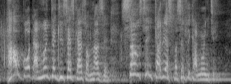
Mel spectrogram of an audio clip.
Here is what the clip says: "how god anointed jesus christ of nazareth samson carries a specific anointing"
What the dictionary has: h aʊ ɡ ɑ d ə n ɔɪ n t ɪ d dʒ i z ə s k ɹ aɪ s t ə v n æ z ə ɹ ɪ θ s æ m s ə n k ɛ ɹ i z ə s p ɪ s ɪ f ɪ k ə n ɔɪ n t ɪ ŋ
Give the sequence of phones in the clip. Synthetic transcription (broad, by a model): h aʊ ɡ ɑ d ə n ɔɪ n t ɪ d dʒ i s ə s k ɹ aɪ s ə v n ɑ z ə s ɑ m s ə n k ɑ ɹ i ə s p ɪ s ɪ f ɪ k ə n ɔɪ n t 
